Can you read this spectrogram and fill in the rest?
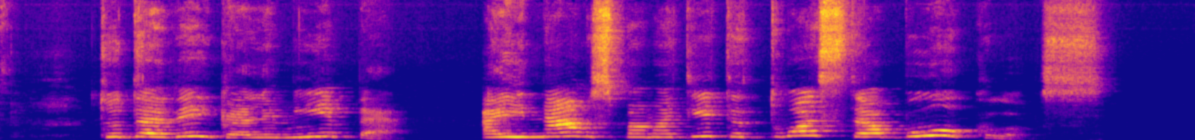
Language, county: Lithuanian, Panevėžys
